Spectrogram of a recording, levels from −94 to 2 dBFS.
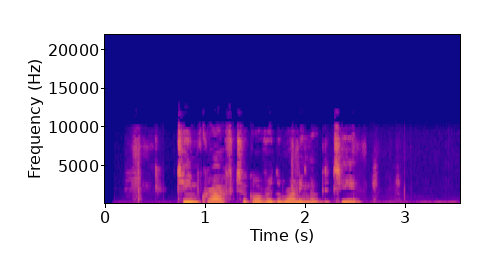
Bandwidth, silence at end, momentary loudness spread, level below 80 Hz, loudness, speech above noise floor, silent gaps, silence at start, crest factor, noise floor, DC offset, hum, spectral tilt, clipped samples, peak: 11 kHz; 0.6 s; 19 LU; -88 dBFS; -32 LUFS; 29 dB; none; 0.25 s; 20 dB; -61 dBFS; under 0.1%; none; -3.5 dB/octave; under 0.1%; -14 dBFS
